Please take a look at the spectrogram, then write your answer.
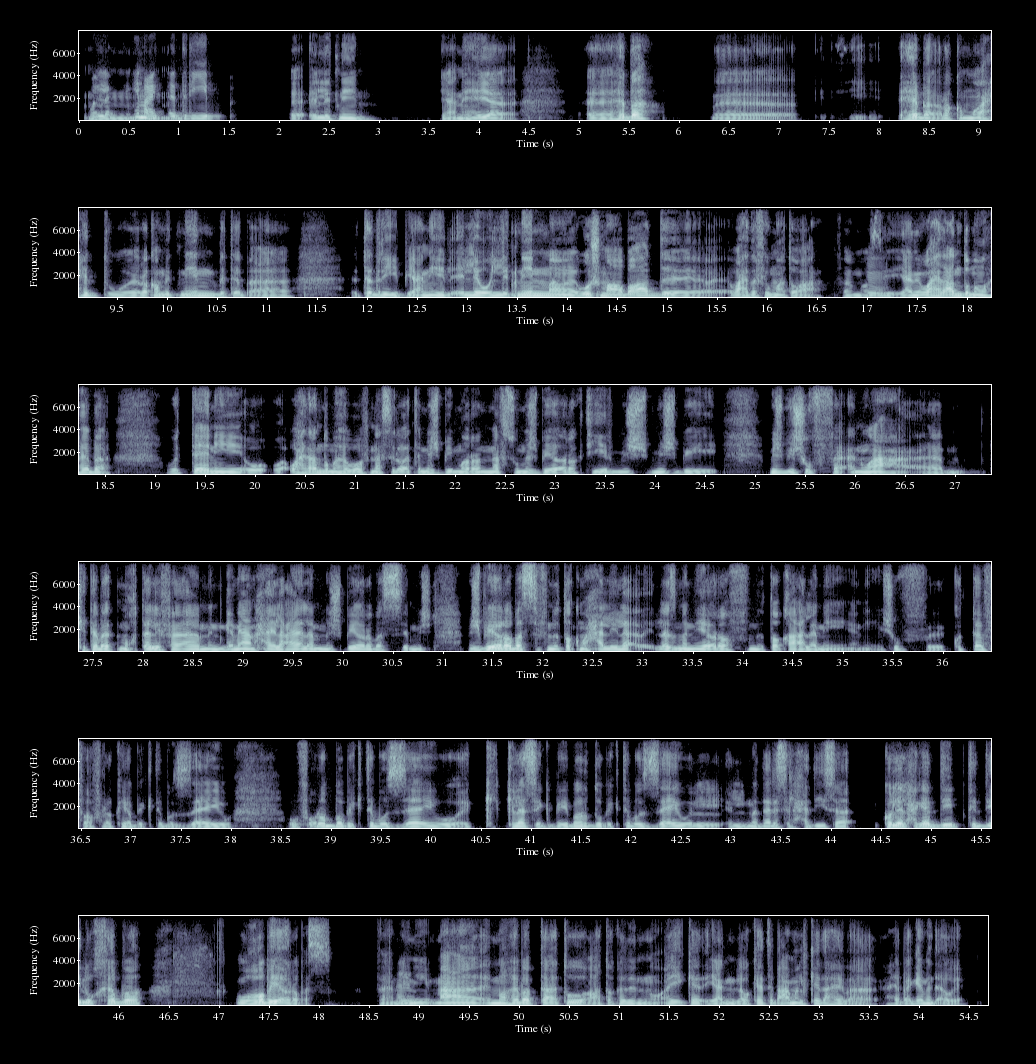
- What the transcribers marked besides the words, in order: in English: "وC Classic"
- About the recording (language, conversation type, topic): Arabic, podcast, بتشتغل إزاي لما الإلهام يغيب؟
